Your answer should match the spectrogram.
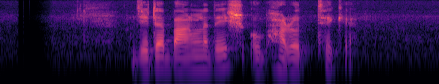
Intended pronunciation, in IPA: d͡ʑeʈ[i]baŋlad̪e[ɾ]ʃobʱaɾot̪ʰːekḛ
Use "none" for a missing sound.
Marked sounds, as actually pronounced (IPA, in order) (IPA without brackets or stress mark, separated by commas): a, none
